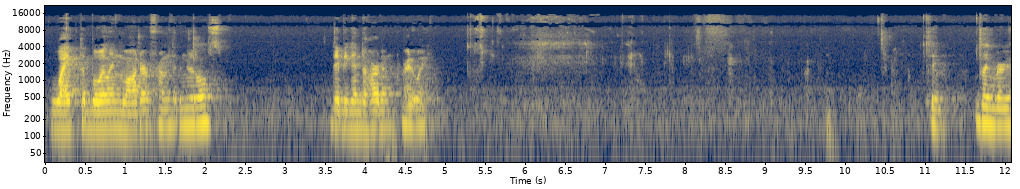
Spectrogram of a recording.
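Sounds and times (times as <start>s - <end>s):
wet mouth clicks: 5.3s - 5.8s
faint chewing: 5.3s - 11.1s.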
